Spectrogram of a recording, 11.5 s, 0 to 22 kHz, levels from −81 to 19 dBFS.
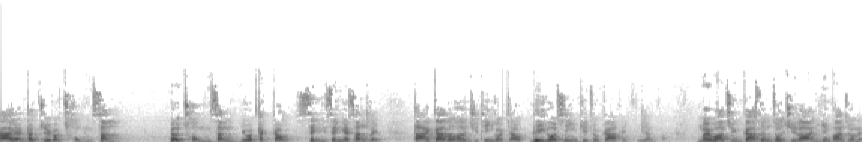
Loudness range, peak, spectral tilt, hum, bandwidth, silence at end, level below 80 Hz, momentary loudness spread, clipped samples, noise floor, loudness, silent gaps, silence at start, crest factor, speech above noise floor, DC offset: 2 LU; -2 dBFS; -4 dB/octave; none; 11 kHz; 0 s; -70 dBFS; 13 LU; under 0.1%; -51 dBFS; -23 LUFS; none; 0 s; 20 dB; 29 dB; under 0.1%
